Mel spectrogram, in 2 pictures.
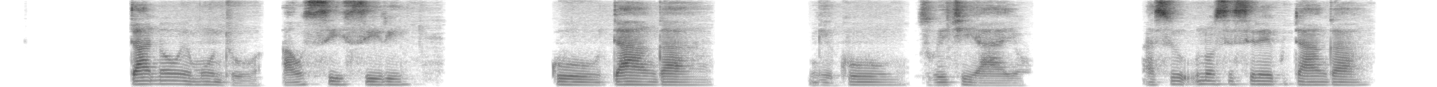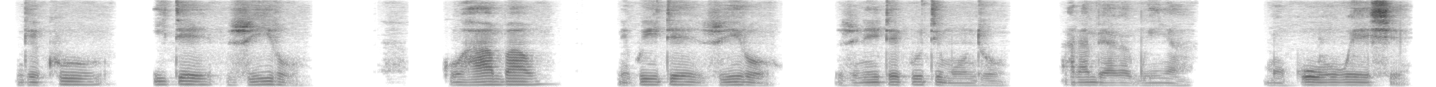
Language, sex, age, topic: Ndau, male, 36-49, health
